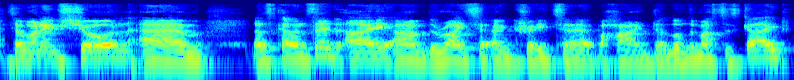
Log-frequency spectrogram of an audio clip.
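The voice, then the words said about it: Northern English accent. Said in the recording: “I've got a northern accent”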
